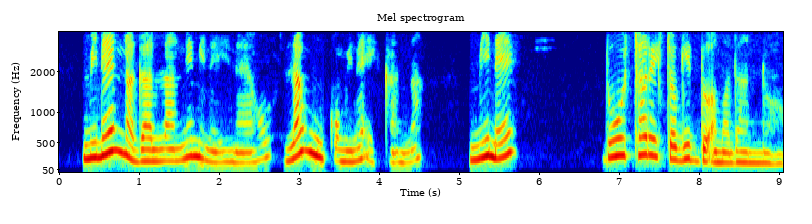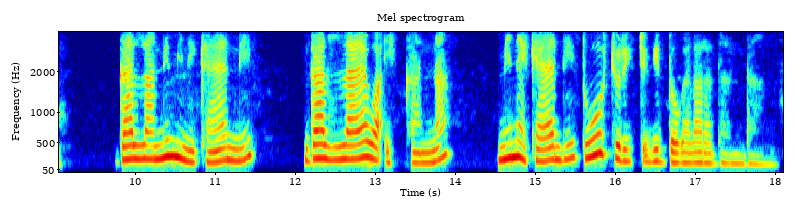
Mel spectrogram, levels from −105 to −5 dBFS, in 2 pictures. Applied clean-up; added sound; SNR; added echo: none; none; none; none.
